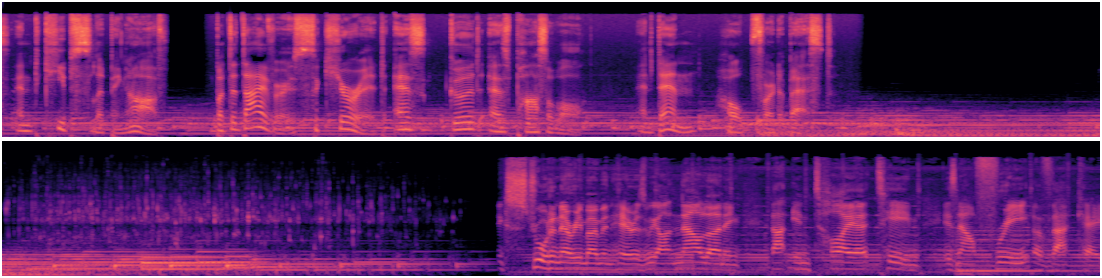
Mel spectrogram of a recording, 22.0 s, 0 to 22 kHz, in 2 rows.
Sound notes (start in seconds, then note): 7.7 tense music; 10.7 water burbling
